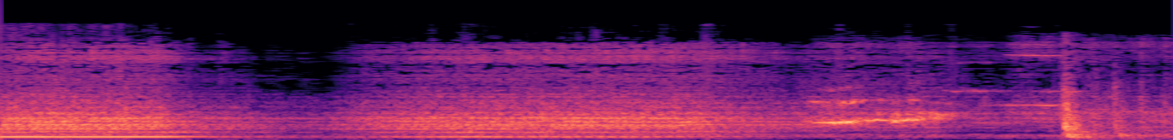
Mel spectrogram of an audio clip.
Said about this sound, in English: What's wrong with your engine?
